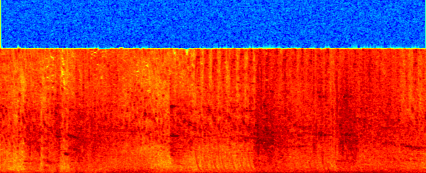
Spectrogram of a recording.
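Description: Laser guns fire in rapid bursts.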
